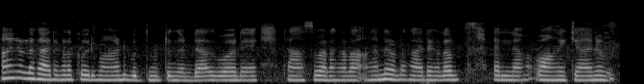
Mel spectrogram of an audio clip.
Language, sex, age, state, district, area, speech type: Malayalam, female, 18-30, Kerala, Idukki, rural, spontaneous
